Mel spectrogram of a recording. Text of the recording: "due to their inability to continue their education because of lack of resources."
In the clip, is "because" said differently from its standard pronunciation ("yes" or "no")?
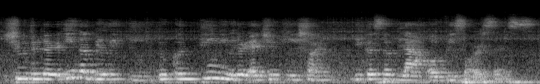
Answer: yes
